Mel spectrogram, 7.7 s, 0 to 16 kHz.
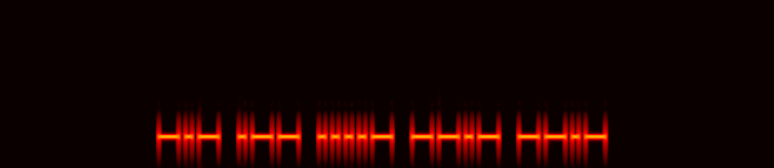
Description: Morse code, heard as a keyed tone, about 18 wpm, 700 Hz. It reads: KW4QQ
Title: Speed Racing - USA Call Signs 15wpm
